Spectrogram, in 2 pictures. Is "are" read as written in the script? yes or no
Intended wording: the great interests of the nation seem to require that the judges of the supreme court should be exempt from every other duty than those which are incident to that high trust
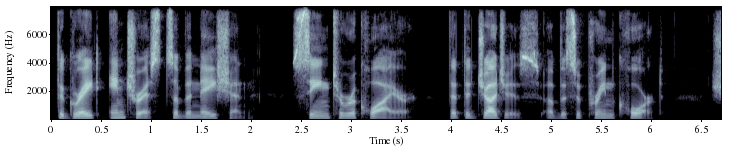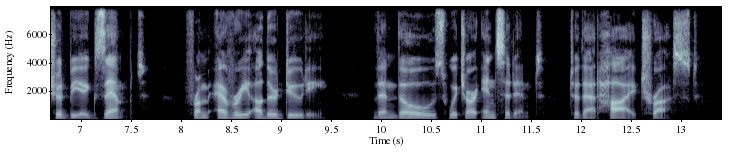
yes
